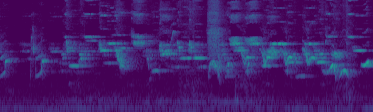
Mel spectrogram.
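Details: Clay-colored thrush (zorzal cafetalero) giving a rapid jumble of squeaky, warbled and chirping notes, dense overlapping phrases with falling slurs, quiet low hum beneath.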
